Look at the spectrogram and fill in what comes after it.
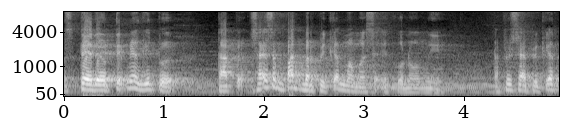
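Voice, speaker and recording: A man speaks at a fairly quick pace in a fairly high voice, with very wide pitch swings. Background noise is noticeable. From Bali, Pupuan, Tabanan. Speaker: university lecturer. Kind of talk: interview.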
